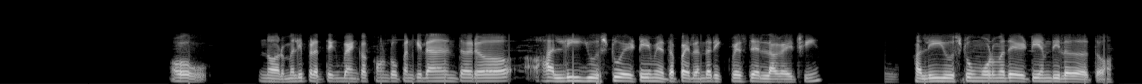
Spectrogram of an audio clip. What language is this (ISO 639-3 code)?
mar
